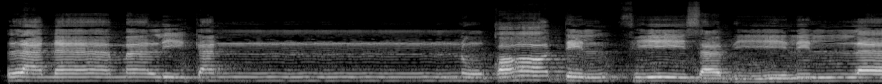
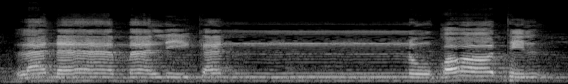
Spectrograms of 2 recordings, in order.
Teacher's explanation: Malikan tanwin ketemu nun. Tanwin ketemu nun sama dengan nun ketemu nun. Idgham bigun.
